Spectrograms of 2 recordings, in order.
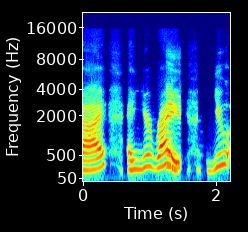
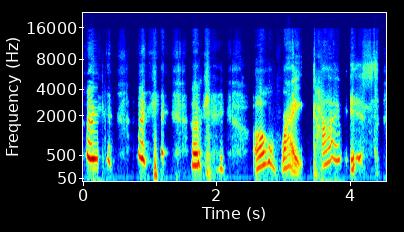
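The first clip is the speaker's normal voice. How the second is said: laughing; 10 semitones higher, 6 dB louder than usual. Real, not acted. Host recovering from laughing.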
